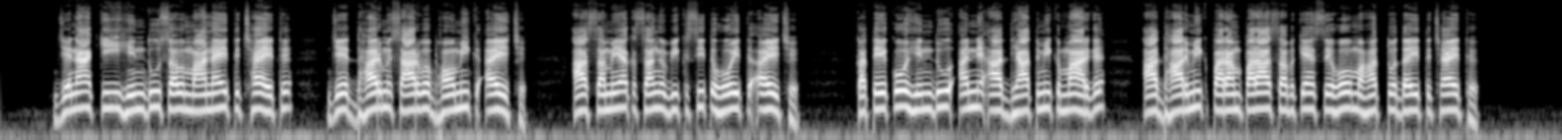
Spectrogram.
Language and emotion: Maithili, neutral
